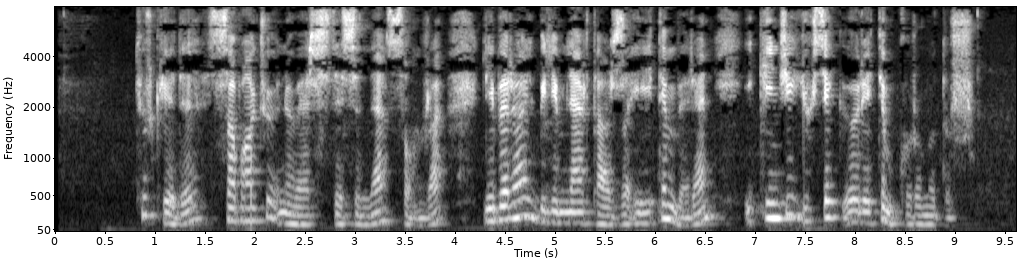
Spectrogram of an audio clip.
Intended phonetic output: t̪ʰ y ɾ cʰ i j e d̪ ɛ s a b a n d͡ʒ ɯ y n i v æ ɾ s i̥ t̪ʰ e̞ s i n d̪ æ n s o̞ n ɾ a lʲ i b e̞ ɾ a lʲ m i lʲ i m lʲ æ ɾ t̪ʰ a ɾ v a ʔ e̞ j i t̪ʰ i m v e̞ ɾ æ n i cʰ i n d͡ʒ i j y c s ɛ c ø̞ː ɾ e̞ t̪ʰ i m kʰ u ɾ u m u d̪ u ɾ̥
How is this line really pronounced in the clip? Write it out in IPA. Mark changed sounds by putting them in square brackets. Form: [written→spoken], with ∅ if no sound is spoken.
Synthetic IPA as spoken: t̪ʰ y ɾ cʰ i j e d̪ ɛ s a b a n d͡ʒ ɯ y n i v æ ɾ s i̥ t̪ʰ e̞ s i n d̪ æ n s o̞ n ɾ a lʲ i b e̞ ɾ a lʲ [m→b] i lʲ i m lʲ æ ɾ t̪ʰ a ɾ [v→z] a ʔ e̞ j i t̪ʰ i m v e̞ ɾ æ n i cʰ i n d͡ʒ i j y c s ɛ c ø̞ː ɾ e̞ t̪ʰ i m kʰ u ɾ u m u d̪ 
